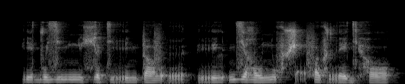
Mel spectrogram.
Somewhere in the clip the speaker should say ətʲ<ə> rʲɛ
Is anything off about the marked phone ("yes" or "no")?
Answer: no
